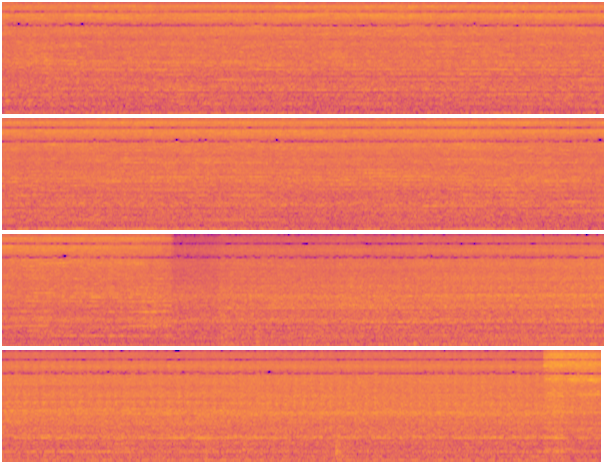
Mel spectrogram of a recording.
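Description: Band sawmill blade cutting through a large teak log, a steady mechanical running noise with a low hum, dipping briefly a little over halfway.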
